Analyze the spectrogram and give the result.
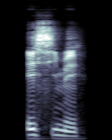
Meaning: to pollard, to prune a tree's top to improve the growth of its lower parts
- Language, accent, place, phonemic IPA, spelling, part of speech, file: French, France, Lyon, /e.si.me/, écimer, verb, LL-Q150 (fra)-écimer.wav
